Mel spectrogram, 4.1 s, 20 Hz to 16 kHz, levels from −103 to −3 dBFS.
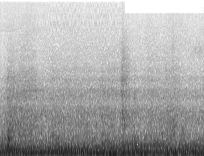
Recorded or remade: remade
